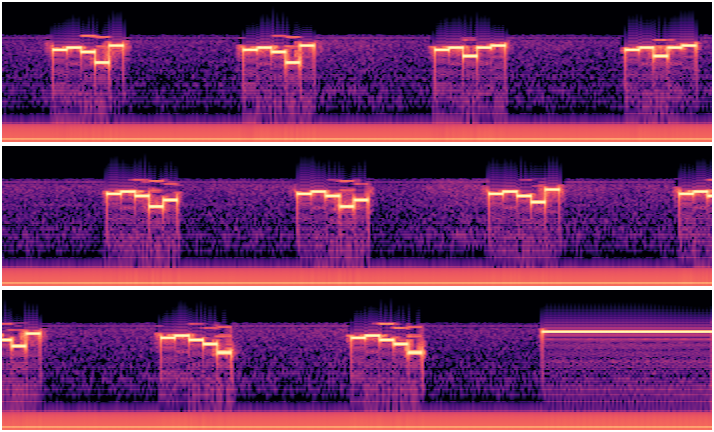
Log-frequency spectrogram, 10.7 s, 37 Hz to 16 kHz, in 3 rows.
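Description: Five-tone selective call (ZVEI), heard as quick runs of five tones, tones of about 70 ms. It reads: 89720 89720 89590 89590 89725 89725 89740 89740 89751 89751
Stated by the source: ZVEI five-tone selective call received on an SDR.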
